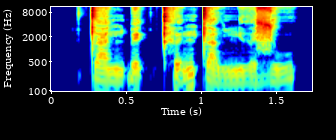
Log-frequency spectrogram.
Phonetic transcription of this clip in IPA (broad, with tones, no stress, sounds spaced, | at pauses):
t̪ a˨˩ n ɓ ɛ˨˩ k̚ t̪ʰ ə̰˧˥ n t̪ a˧˩ w n ɨ˨˩ ə̯ z u˨˦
